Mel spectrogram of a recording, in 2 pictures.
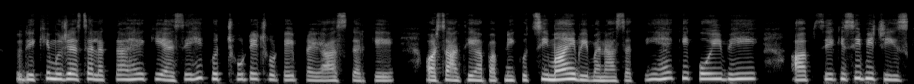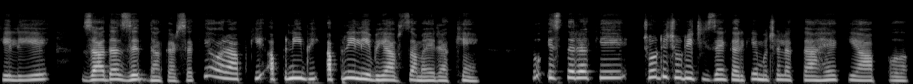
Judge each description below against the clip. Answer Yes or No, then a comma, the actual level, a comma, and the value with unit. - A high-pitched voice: Yes, high, 225 Hz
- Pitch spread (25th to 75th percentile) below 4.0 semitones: No, average, 4.3 semitones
